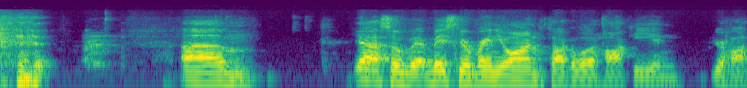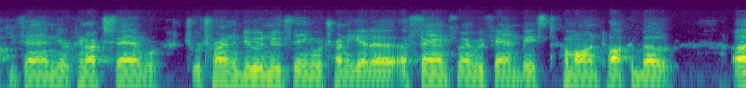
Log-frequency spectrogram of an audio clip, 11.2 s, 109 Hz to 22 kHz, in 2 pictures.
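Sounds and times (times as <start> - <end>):
speech: 0.1 - 0.5, 1.4 - 2.0, 2.6 - 11.2
pet dog barking: 0.6 - 0.9.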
